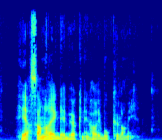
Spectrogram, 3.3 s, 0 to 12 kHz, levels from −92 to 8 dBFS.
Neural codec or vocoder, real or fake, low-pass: none; real; 10.8 kHz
